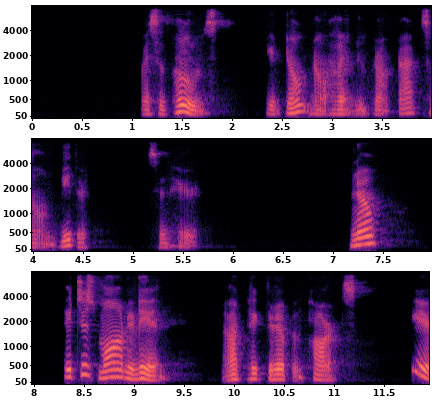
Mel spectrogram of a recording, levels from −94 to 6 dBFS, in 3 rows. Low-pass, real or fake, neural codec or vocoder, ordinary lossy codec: 7.2 kHz; fake; autoencoder, 22.05 kHz, a latent of 192 numbers a frame, VITS, trained on one speaker; Opus, 64 kbps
